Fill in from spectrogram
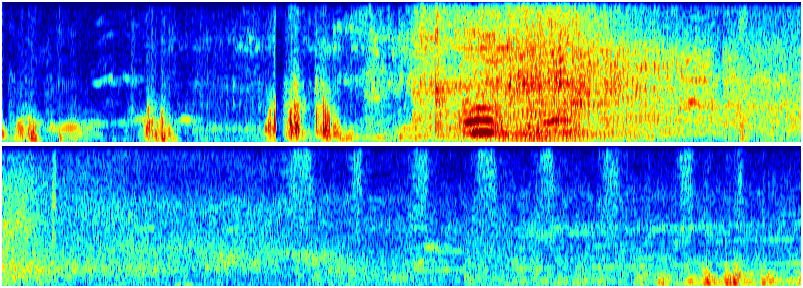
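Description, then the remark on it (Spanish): A motorcycle engine roars up loudly for a couple of seconds, then fades into a lingering rumble, with people talking briefly before and after; two motorcycles are there. “Tienen dos motos allá.”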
